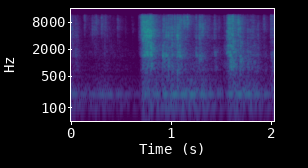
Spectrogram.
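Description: Foil booster-pack wrapper crinkling in the hands as it is handled to be opened, in two short bursts of crackle: one about two-thirds of a second in and another shortly after.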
